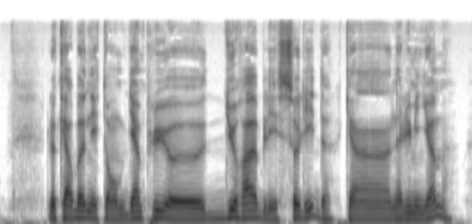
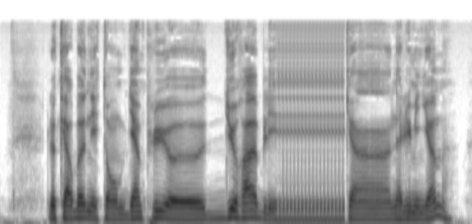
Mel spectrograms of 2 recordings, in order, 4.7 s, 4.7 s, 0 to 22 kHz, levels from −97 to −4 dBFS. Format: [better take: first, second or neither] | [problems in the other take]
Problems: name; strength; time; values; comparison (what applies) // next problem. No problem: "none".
first | audio freezing; at 3 s for 0.5 s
